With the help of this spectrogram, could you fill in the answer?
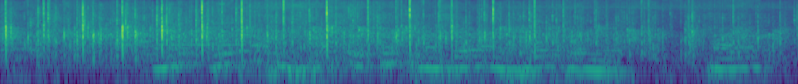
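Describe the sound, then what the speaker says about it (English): Scattered outdoor applause and individual claps from a small crowd at a donated car presentation for veterans, with people talking and calling out over the clapping. "Round of applause."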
